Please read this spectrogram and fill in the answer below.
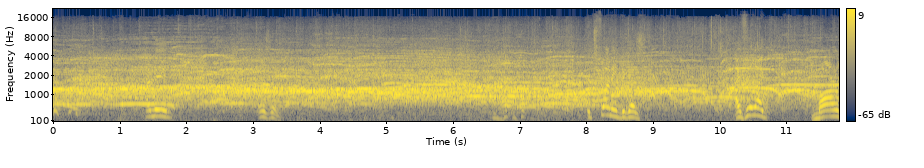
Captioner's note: cheers and applause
